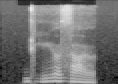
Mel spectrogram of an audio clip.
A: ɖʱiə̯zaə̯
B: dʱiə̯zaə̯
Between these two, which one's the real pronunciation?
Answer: A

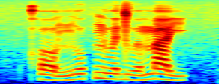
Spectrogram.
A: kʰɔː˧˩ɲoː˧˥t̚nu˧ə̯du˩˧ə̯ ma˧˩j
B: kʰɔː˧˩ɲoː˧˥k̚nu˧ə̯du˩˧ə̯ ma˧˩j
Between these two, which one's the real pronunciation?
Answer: B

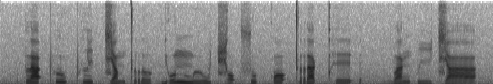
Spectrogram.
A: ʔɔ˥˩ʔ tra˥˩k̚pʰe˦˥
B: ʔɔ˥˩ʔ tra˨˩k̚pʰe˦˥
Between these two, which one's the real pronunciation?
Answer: A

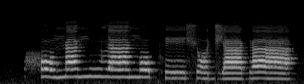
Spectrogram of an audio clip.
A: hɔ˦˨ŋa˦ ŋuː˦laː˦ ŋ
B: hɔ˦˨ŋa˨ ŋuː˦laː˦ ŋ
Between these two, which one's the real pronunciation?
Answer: A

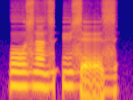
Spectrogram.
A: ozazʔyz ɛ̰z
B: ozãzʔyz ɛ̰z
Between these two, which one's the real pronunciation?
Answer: B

